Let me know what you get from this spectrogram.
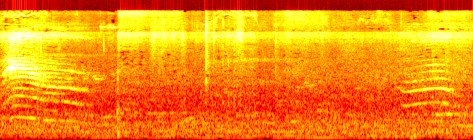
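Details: Domestic cat demanding food with a short loud meow at the start, then mostly quiet room noise with a few clicks and a faint second meow near the end.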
